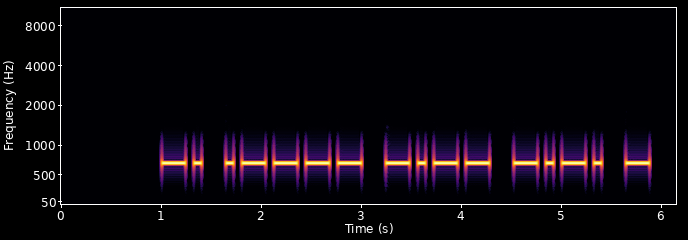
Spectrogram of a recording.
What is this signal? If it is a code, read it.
Morse code, heard as a keyed tone, about 15 wpm, 700 Hz. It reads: N1YCT
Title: USA Call Signs - 5 Characters - Repeated 3x - 15wpm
